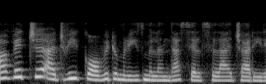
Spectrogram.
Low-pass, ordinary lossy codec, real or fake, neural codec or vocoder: 7.2 kHz; none; fake; codec, 24 kHz, 0.9 kbps, DualCodec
